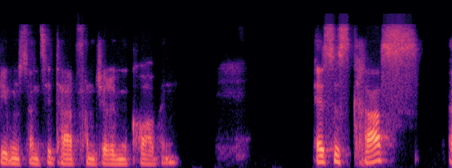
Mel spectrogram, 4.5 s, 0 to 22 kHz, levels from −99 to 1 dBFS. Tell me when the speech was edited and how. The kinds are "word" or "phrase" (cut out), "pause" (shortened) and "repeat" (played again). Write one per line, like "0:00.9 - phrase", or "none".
none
